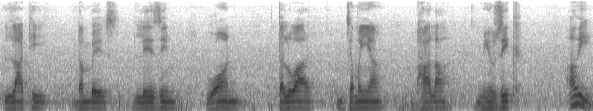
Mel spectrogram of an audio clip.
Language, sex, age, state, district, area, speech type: Gujarati, male, 30-45, Gujarat, Narmada, urban, spontaneous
